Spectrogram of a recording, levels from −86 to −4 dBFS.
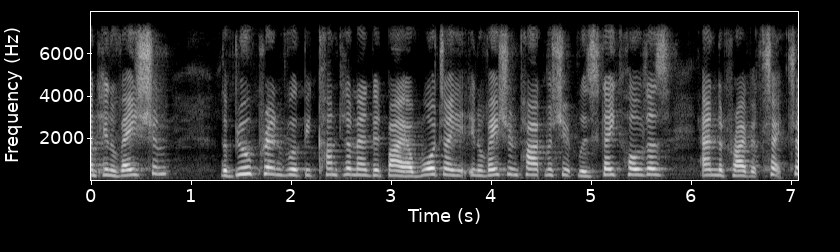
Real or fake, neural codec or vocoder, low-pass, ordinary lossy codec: fake; autoencoder, 22.05 kHz, a latent of 192 numbers a frame, VITS, trained on one speaker; 7.2 kHz; none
